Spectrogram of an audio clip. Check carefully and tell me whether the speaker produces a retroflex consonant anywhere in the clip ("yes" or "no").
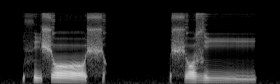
no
